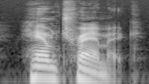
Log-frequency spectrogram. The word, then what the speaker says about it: Hamtramck: But Jim has written in to say, in case you need to cover events there again, the city of Hamtramck is pronounced as if there is a vowel in the last syllable, as in Hamtramck, with emphasis on the middle syllable.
